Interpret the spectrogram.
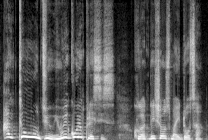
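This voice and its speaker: A woman playing a smooth, fatherly older Nigerian pastor in a told story. The pitch swings widely as he coaxes, with a familiarity that is quietly predatory. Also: big pitch swings, unhurried. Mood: fatherly, encouraging. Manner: coaxing, casually over-familiar. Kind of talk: acted dialogue in a narrated folk tale.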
